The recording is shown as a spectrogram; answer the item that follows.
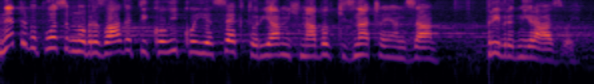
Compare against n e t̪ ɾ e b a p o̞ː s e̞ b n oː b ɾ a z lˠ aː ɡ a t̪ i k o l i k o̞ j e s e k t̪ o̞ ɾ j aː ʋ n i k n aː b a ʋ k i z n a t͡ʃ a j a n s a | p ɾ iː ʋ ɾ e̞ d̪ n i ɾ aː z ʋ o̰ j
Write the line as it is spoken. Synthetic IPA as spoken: n e t̪ ɾ e b a p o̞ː s e̞ b n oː b ɾ a z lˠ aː ɡ a t̪ i k o l i k o̞ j e s e k t̪ o̞ ɾ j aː ʋ n i x n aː b a ʋ k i z n a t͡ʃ a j a n z a | p ɾ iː ʋ ɾ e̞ d̪ n i ɾ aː z ʋ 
